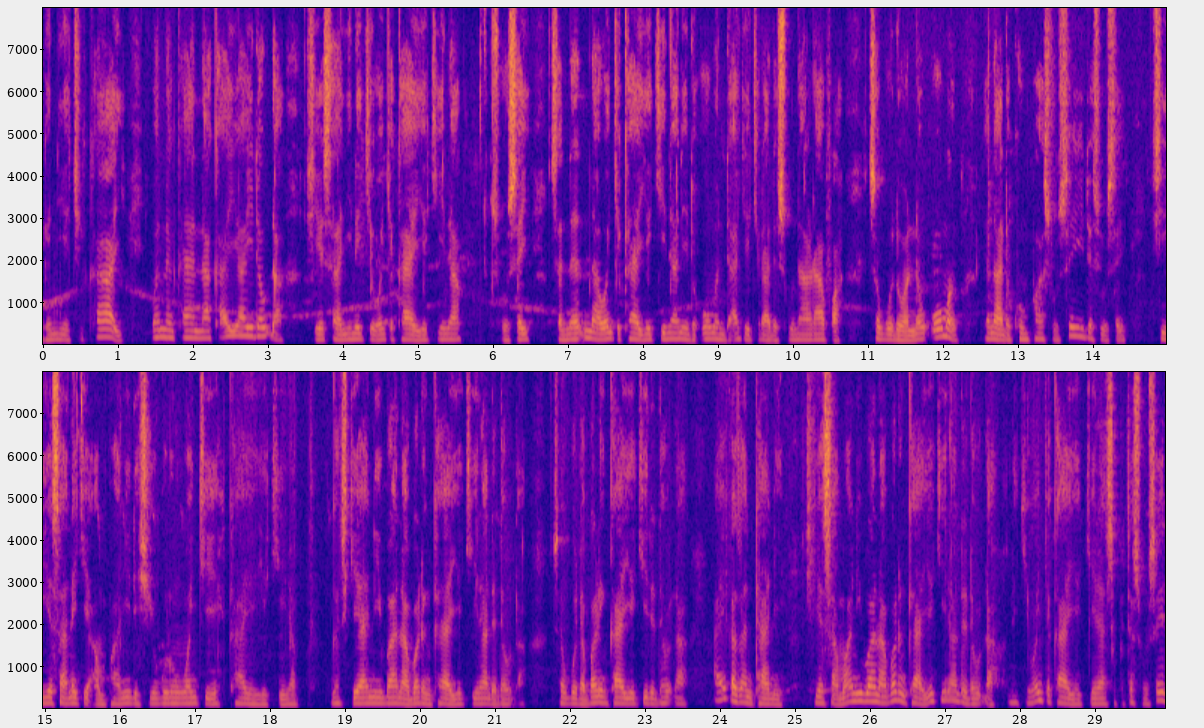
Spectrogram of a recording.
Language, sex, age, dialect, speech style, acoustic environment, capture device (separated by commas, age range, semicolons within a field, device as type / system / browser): Hausa, male, 25-34, Nigeria - Kano, happy; relaxed; excited; focused, silence, mobile / Linux / Chrome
